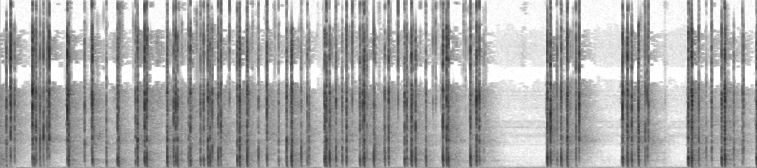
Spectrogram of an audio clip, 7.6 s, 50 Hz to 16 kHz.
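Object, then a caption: Clear plastic compartment case with small metal studs. Long nails tap and scratch a small, flower-shaped clear plastic bead organizer full of gold studs. The result is rapid bursts of sharp, bright clicks centered around 1 kHz, with short silent pauses near the five- and six-second marks. Each click is dry and dies away almost instantly.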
